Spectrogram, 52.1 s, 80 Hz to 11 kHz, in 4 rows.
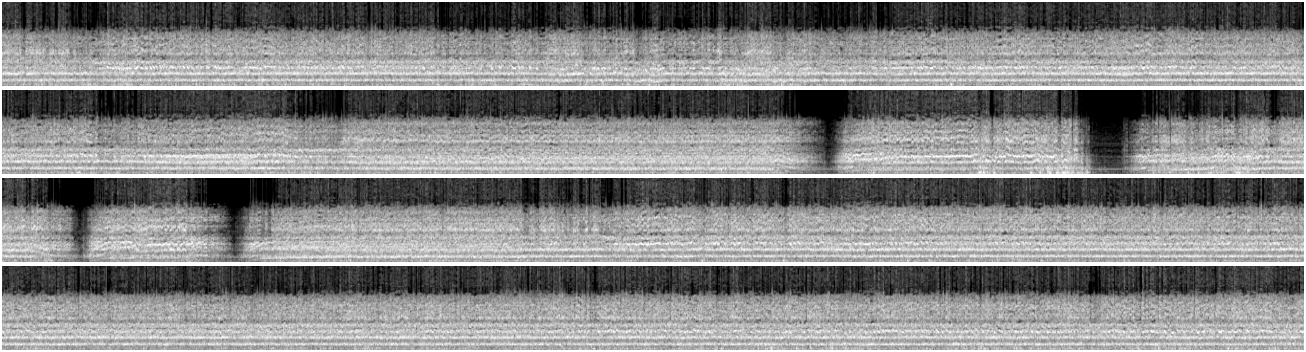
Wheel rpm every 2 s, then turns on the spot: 230, 230, 220, 220, 230, 230, 230, 220, 210, 200, 140, 170, 170, 130, 160, 210, 230, 230, 230, 230, 230, 230, 230, 230, 230, 230.
none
